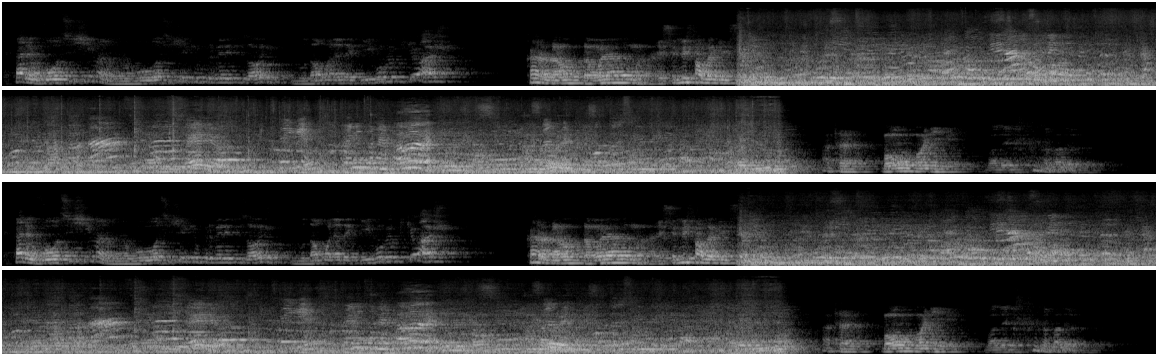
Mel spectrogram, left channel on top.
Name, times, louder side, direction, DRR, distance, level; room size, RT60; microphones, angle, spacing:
voice 1, 0.1-4.5 9.3-10.4 10.9-14.9 17.8-19.5 21.4-22.3, right 2 dB, 60° right, -3 dB, 0.6 m, -36 dB
voice 2, 5.2-8.8 15.9-16.4 16.9-17.5 19.7-21.1, equal, 10° left, -4 dB, 0.9 m, -29 dB
sound 1, 7.3-19.3, left 2 dB, 30° left, 0.4 m, -25 dB
5.5 x 3.0 x 3.0 m, 0.93 s
head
